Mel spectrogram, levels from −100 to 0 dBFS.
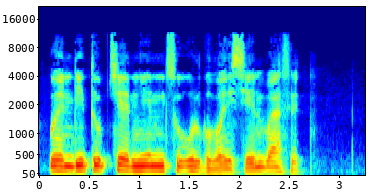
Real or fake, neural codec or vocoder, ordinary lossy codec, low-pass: fake; codec, 32 kHz, 1.9 kbps, SNAC; MP3, 48 kbps; 14.4 kHz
